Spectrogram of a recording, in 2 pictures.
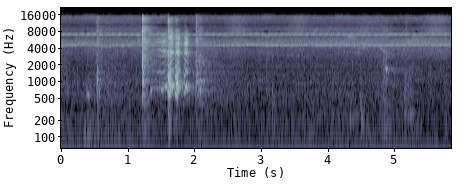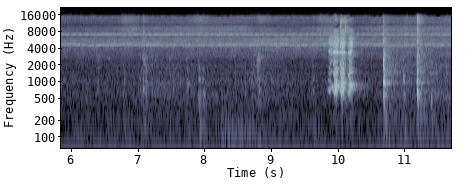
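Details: A rescued female douc langur, kept in a quarantine area at a rescue centre for health checks, calls to a friend she misses with two short bursts of rapid, gobbling calls over a steady insect whine.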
